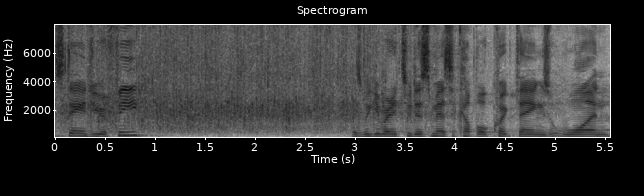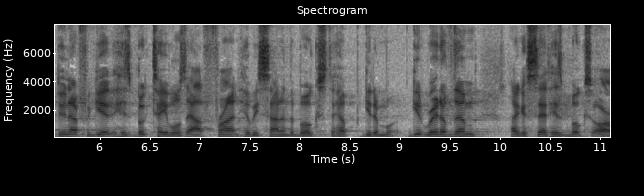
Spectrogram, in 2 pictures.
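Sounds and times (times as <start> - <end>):
speech: 0.0 - 1.1, 3.0 - 11.0
applause from a large audience: 0.0 - 4.2.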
